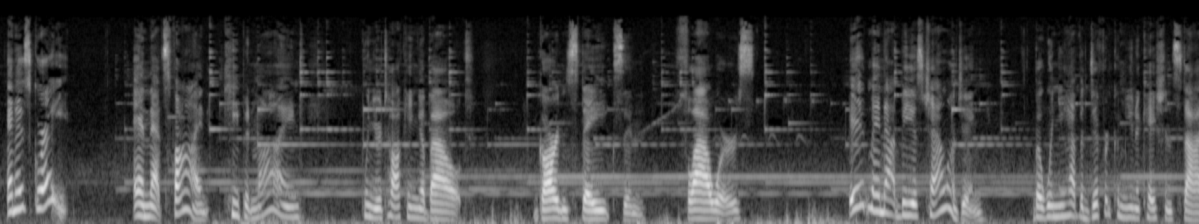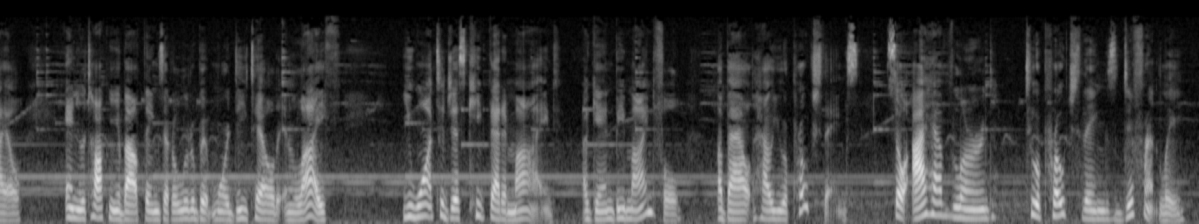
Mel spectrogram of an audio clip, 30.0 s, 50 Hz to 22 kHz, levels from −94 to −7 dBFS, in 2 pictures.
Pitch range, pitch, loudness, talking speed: 130-195 Hz, 155 Hz, -27 LUFS, 140 wpm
